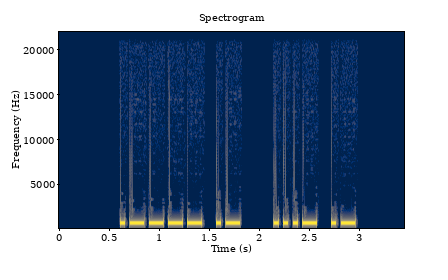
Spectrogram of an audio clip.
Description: Morse code, heard as a keyed tone, about 25 wpm, 700 Hz. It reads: 1A VA
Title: Field Day Exchanges - 25wpm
